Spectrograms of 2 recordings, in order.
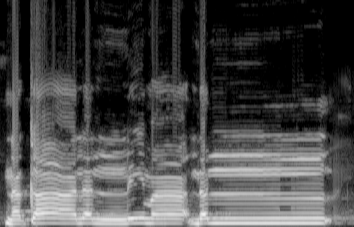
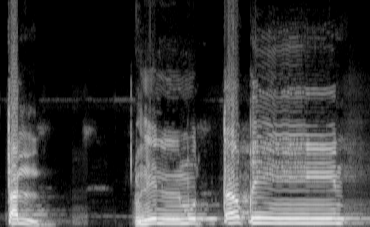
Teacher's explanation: تنوین کے بعد میں لام ہے تو غنہ اخفا کچھ نہیں پڑھیں گے، صاف صاف پڑھیں گے۔ تل للمتقین، متقی، قاف کو منہ بھر کے پڑھنا ہے۔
